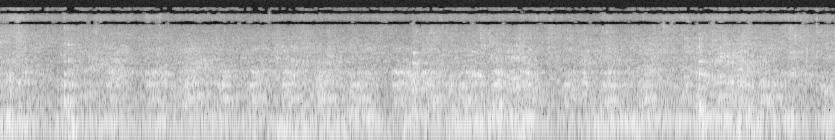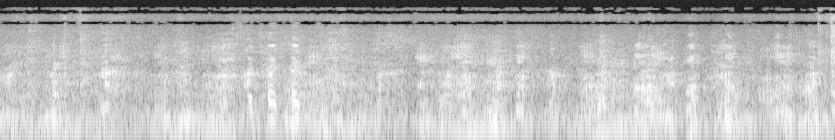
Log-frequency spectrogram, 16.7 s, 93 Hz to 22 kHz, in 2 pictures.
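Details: Pigs during a farm health check on 26 October 2023, a dense chorus of low, rough grunts and snorts overlapping continuously, louder bursts toward the end, with steady background barn noise.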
